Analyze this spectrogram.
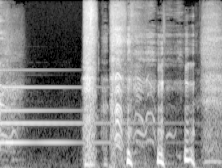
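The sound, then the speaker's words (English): A single boxing-match bell rings out and hangs as a steady fading tone, then a few short, loud voiced bursts follow in quick succession. “And bell sound.”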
